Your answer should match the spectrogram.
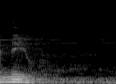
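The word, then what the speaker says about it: knave: Fourth word number 4 करें, नेव, KNAV, इसमें जो के है वो साइलेंट है, नेव।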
